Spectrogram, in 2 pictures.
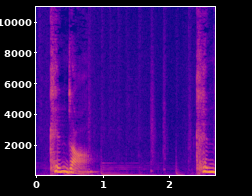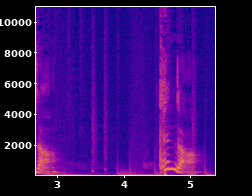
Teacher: Dieses E sprechen wir gar nicht aus und das R am Ende wird vokalisiert. Es ist nicht ganz weg, es wird nicht verschluckt, aber es wird nicht mehr als R ausgesprochen.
